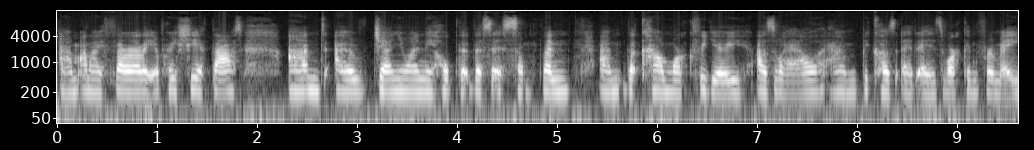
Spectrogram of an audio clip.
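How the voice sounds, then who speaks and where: This woman has a medium pitch and a monotone, flat intonation at a moderate pace. The recording is very clean, with a silent background. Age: 40s. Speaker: self-help video creator. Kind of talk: casual personal introduction to camera. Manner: hesitant, many ums.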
